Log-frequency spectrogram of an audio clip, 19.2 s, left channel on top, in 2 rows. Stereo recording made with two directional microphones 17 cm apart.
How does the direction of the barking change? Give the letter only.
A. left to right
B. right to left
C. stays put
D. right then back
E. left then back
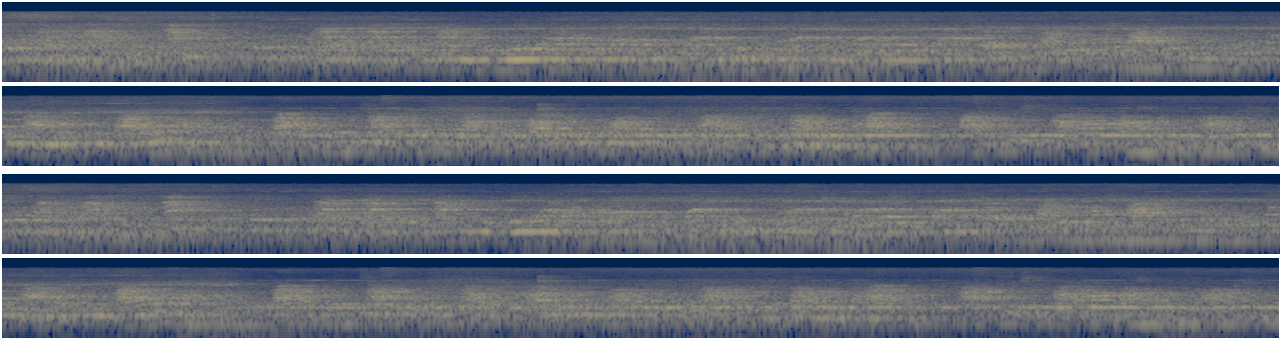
B.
